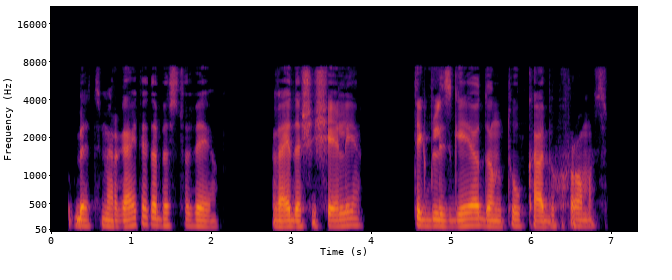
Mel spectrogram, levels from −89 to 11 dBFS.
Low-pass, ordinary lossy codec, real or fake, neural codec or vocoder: 7.2 kHz; MP3, 64 kbps; real; none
